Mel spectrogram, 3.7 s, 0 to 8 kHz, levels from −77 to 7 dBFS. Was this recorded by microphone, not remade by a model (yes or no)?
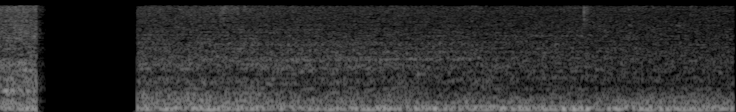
yes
